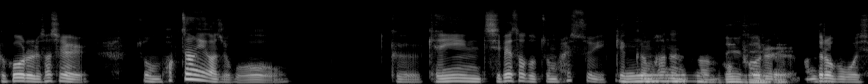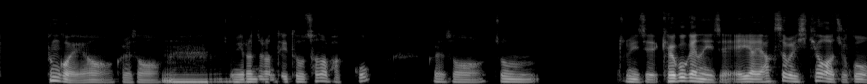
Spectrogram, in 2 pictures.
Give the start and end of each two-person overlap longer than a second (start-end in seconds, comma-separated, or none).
6.1-7.9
